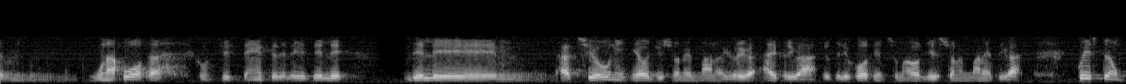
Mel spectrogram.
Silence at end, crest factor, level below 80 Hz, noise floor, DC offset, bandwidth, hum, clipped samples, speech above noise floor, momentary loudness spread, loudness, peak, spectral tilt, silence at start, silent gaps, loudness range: 0 s; 20 dB; -76 dBFS; -47 dBFS; under 0.1%; 4.1 kHz; none; under 0.1%; 23 dB; 16 LU; -24 LUFS; -4 dBFS; -8 dB/octave; 0 s; none; 2 LU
